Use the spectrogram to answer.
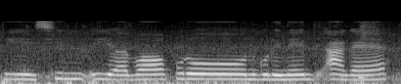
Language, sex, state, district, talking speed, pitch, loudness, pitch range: Chakma, female, Tripura, Dhalai, 105 wpm, 235 Hz, -13 LUFS, 230-240 Hz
